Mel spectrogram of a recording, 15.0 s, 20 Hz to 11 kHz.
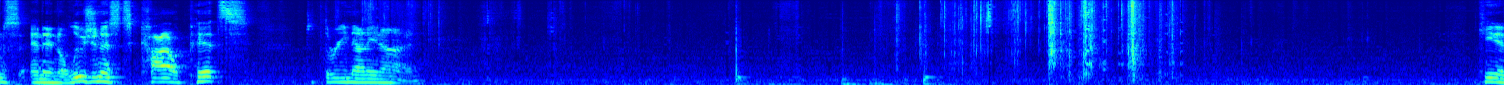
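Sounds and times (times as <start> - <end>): wrapper crinkling and tearing: 3.6 - 4.5, 8.8 - 12.1.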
